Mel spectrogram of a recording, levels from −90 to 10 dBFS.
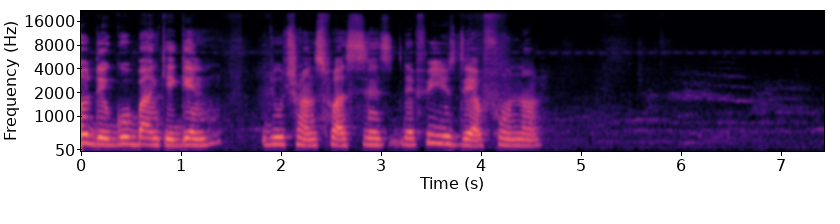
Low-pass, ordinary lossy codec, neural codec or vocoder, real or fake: none; none; vocoder, 48 kHz, 128 mel bands, Vocos; fake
